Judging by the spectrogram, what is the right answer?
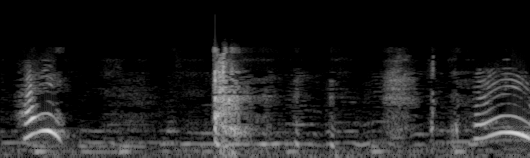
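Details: Infant with hiccups: a sudden sharp burst between whimpering vocal sounds, over nearby adult voices; sneezing.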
